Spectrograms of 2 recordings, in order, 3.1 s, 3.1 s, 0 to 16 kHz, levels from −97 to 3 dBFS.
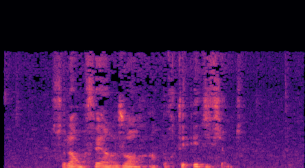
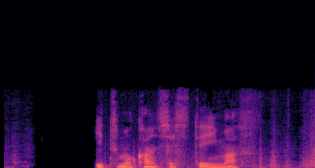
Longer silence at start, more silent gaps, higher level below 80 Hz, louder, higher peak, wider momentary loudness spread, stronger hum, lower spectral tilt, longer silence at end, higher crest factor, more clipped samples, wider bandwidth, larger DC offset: first, 0.5 s vs 0.05 s; second, none vs 0.42-0.94 s; about the same, -60 dBFS vs -62 dBFS; first, -28 LUFS vs -33 LUFS; about the same, -10 dBFS vs -12 dBFS; about the same, 15 LU vs 17 LU; neither; second, -5 dB/octave vs -7 dB/octave; first, 0.15 s vs 0 s; about the same, 20 dB vs 22 dB; neither; first, 11.5 kHz vs 7.8 kHz; neither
